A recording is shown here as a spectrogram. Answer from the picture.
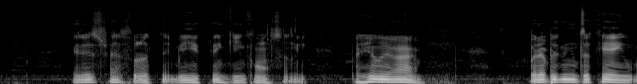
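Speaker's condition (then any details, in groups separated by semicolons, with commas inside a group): Cerebral palsy; wheelchair user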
